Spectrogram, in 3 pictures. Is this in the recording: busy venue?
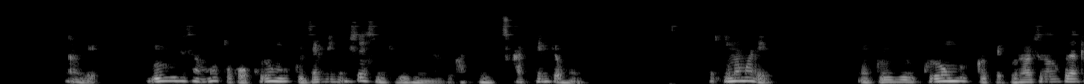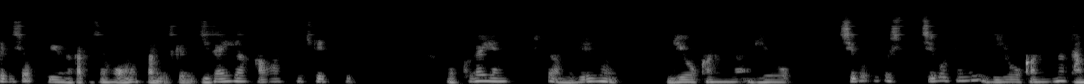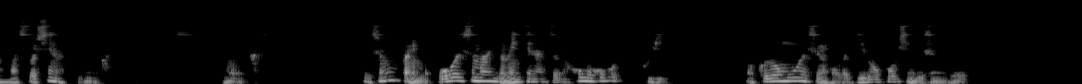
no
